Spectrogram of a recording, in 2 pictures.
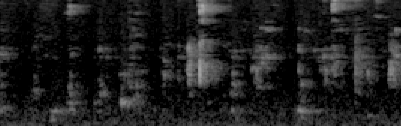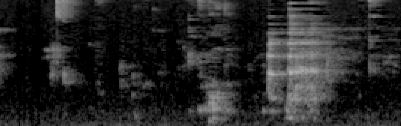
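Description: Faint wet clicks of someone chewing steak, then a knife and fork scraping on a ceramic plate about four and a half seconds in.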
